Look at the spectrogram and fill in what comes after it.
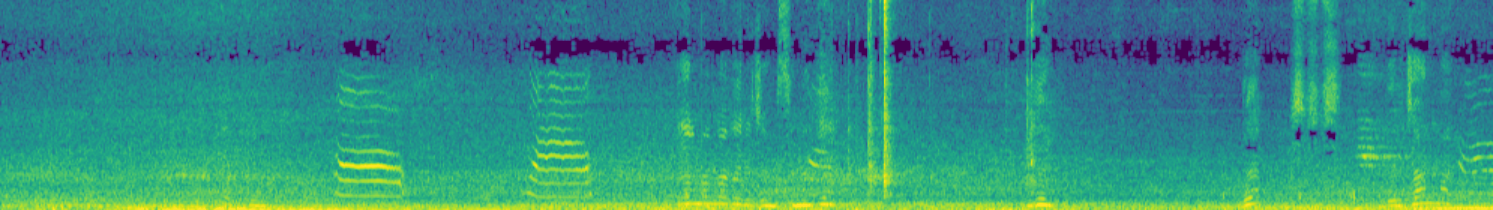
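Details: Stray cat in Istanbul, Turkey, meowing repeatedly every couple of seconds, each call a short bent tone, while people talk nearby and urban traffic hums underneath.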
